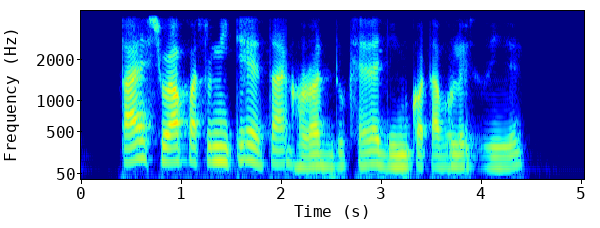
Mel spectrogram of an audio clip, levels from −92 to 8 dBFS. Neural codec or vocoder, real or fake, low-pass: codec, 16 kHz, about 1 kbps, DyCAST, with the encoder's durations; fake; 3.6 kHz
